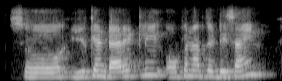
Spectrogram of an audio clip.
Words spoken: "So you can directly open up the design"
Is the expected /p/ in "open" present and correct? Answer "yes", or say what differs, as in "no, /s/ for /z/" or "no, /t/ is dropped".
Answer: yes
